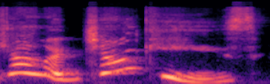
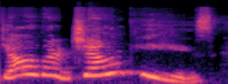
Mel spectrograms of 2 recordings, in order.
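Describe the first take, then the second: First: High, slow, drawn-out teasing; teasing high call-out. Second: Very high drawn call-out; teasing high call-out. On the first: To the laughing nurse, a high slow teasing call-out. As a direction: tease her high and slow, pitched well up. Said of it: "she just started rolling and just cracking". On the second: Repeating the jab to the nurse, very high teasing. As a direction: squeal it up high in mock disbelief. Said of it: "I started laughing 'cause she knew it was true". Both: Retold or imitated.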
